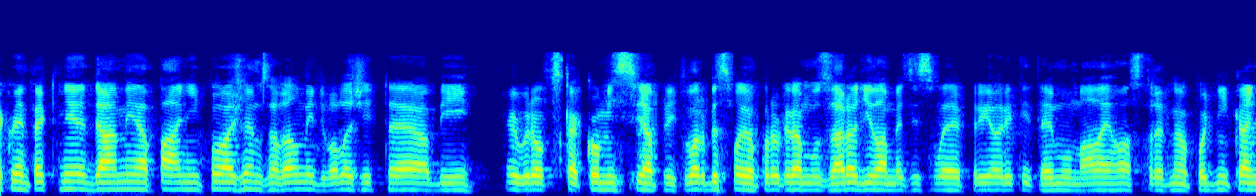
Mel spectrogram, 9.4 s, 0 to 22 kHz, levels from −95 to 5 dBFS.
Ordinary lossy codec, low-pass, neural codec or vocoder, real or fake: AAC, 32 kbps; 7.2 kHz; codec, 16 kHz, 4 kbps, X-Codec, HuBERT features, trained on balanced general audio; fake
